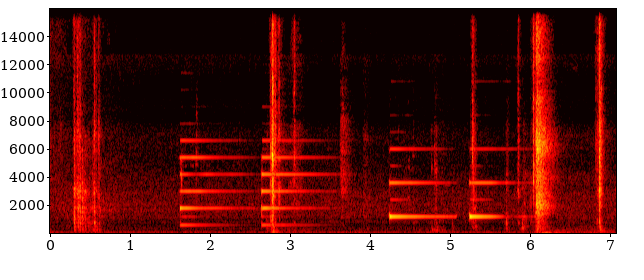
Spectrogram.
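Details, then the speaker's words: 2009 Audi A6 3.0T with seller-installed new starter, ground cable just reconnected, battery drained and low: dash chimes, then one sharp click and no cranking. Cause not confirmed at this point; the engine was later found to be seized. "Oh, I got a click. Let's go. Let's go. That's good. My battery's low."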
